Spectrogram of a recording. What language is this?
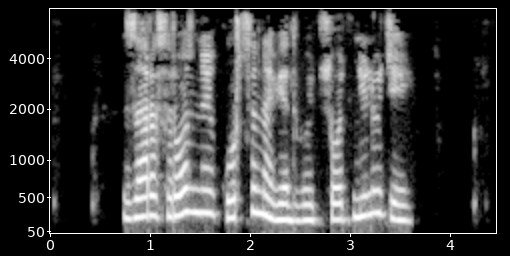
Belarusian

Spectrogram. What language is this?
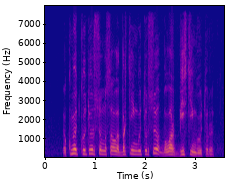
Kazakh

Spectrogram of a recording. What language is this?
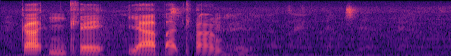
Southern Sotho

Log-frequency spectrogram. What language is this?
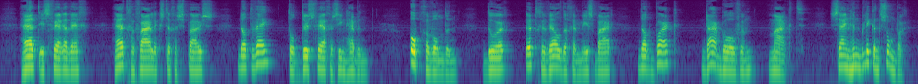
Dutch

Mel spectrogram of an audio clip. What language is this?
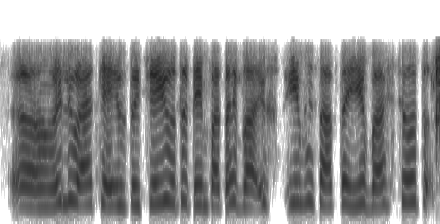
Kashmiri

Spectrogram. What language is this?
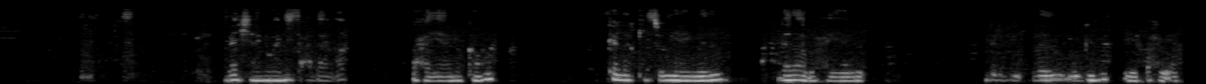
Somali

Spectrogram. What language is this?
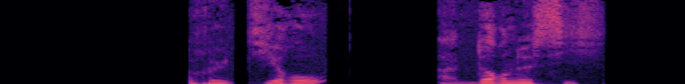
French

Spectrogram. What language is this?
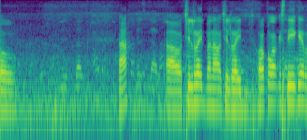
Filipino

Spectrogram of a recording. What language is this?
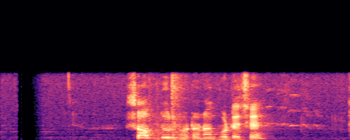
Bangla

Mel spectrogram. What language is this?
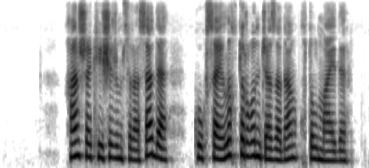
Kazakh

